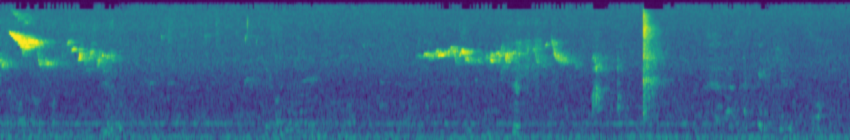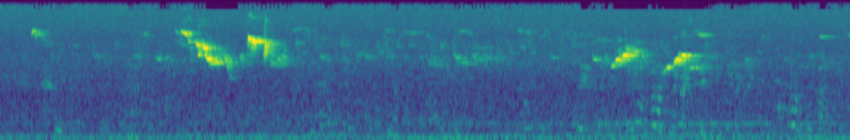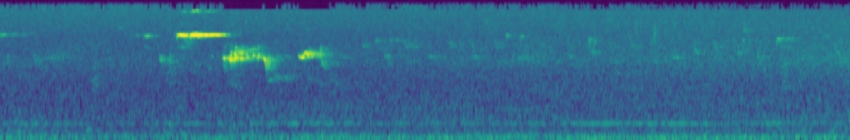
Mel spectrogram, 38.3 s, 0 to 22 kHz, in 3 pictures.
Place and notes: вулиця Нагірна, Вінниця, Вінницька область, Україна - Alley12,7sound13natureconversations
Ukraine / Vinnytsia / project Alley 12,7 / sound #13 / nature - conversations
